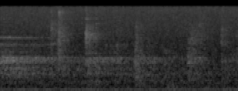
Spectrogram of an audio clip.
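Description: Near silence: room tone with a low steady hum and a few faint soft clicks.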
